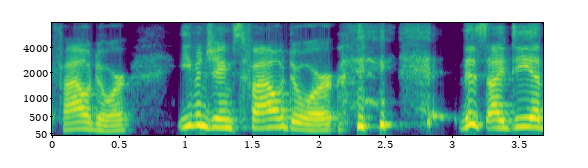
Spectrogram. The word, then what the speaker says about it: Fodor: Now, let's note that even James, I guess he's pronounced Fodor. Okay, I thought it was Fodor, but Fodor.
